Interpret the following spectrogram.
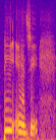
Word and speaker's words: Tag: যেমন এখানে জি সবার ফার্স্টে বসছে তাই এটা গ এর মতো উচ্চারণ হয়েছে, আর এখানে TAG, এখানে জি সবার শেষে বসছে তাই এটা ক এর মতো উচ্চারণ হয়েছে।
